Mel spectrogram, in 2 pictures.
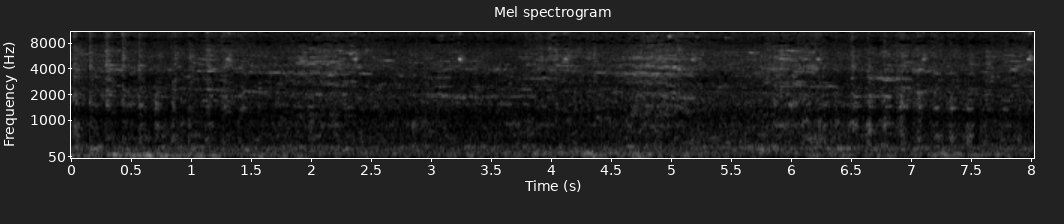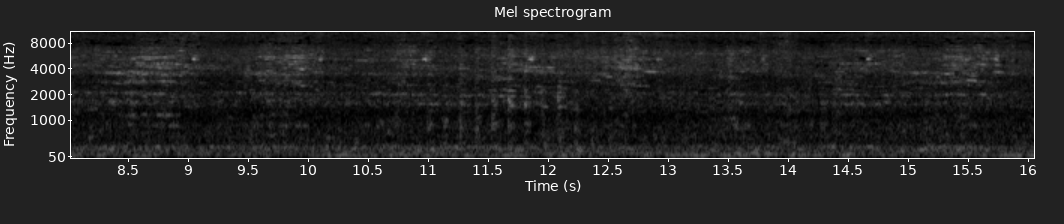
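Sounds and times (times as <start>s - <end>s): train wheels rumbling on rail: 0.0s - 16.0s
high wheel squeaks: 1.1s - 13.8s.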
